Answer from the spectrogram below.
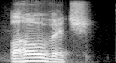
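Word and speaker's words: Błachowicz: How do you pronounce his last name? – Mahovic.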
